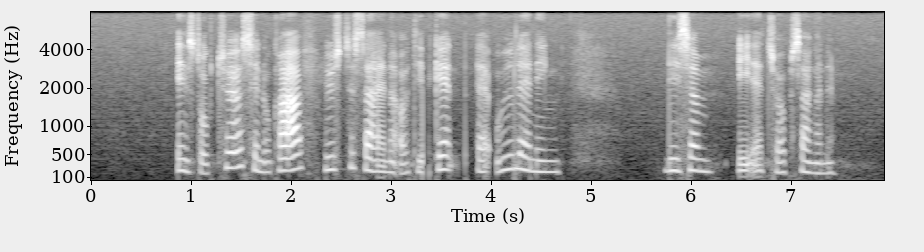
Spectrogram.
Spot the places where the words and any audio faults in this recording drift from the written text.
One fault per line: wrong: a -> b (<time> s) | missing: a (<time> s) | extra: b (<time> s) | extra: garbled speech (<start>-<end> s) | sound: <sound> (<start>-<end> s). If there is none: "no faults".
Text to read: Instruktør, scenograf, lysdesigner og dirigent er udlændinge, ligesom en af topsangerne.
sound: dropout (3.3-3.4 s)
